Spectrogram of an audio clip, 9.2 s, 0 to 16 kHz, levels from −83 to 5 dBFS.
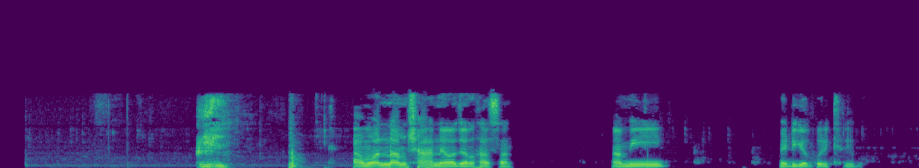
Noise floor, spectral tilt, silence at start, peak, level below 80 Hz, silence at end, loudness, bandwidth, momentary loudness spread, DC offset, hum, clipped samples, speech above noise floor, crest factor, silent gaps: -88 dBFS; -3.5 dB/octave; 1.95 s; -2 dBFS; -52 dBFS; 0.6 s; -17 LUFS; 7.6 kHz; 12 LU; under 0.1%; none; under 0.1%; 72 dB; 18 dB; none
